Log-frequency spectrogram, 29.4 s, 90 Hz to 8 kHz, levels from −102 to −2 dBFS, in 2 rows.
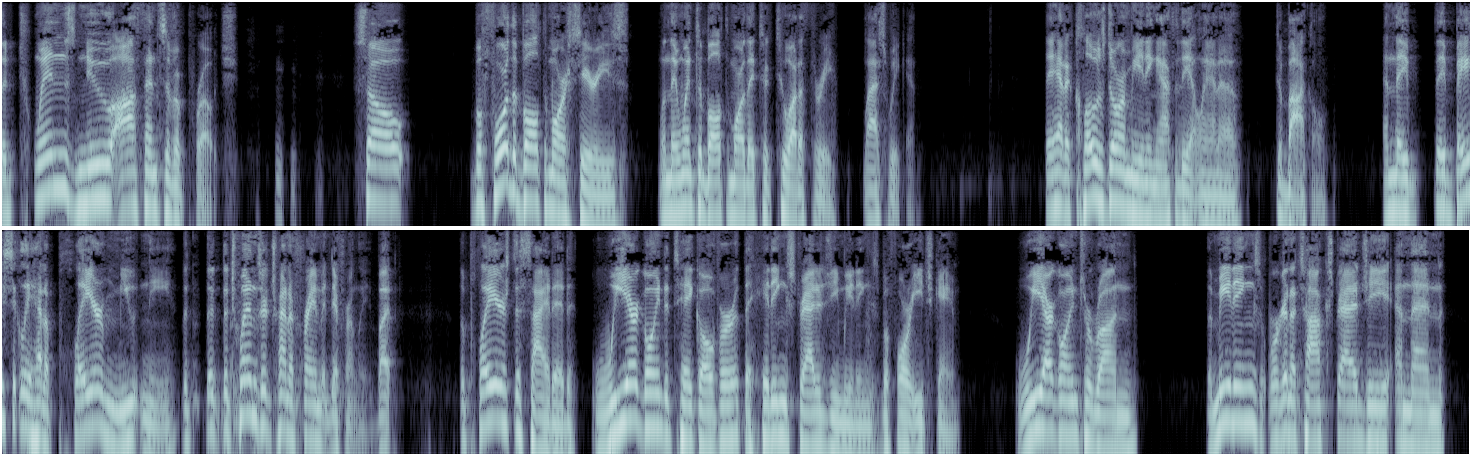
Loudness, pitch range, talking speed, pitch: -25 LUFS, 100-135 Hz, 170 wpm, 115 Hz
